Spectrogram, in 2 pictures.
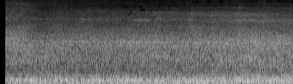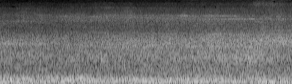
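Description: Steady rumbling drone of an airplane passing overhead, slowly growing louder.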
